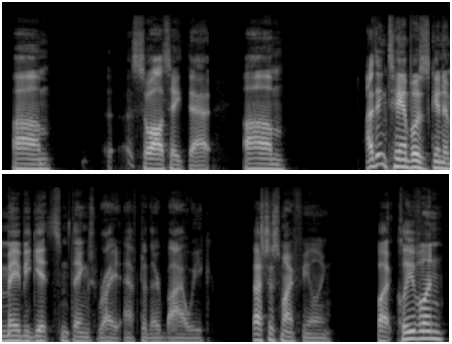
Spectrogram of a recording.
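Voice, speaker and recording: A man's voice: medium pitch, bright, forceful tone, no room sound. A young man co-hosting a casual sports talk show, easygoing and rambling with fillers, speaking into a studio mic in a small studio. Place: small studio with foam panels. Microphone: studio mic on boom, headphones.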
